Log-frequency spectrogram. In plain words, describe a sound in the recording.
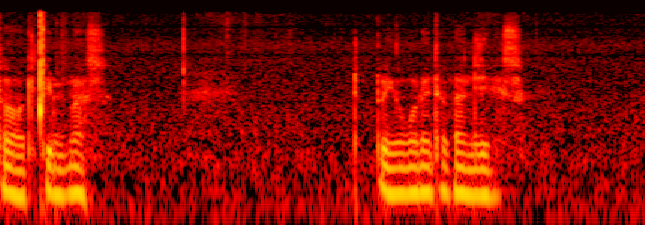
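A man speaks calmly, close up.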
